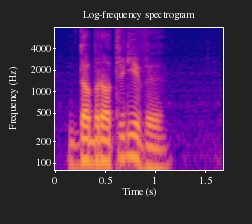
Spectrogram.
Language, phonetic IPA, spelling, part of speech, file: Polish, [ˌdɔbrɔˈtlʲivɨ], dobrotliwy, adjective, Pl-dobrotliwy.ogg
